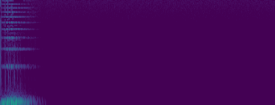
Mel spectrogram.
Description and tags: A slightly wobbly sound. But what is it?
